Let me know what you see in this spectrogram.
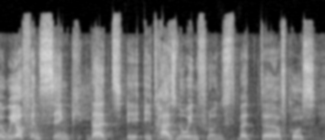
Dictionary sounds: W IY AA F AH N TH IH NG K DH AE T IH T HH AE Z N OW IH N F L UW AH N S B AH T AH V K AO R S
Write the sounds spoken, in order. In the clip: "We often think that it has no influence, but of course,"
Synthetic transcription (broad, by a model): W IY AA F AH N TH IH NG K DH AE T IH T HH AE Z N OW IH N F L UW AH N S B AH T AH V K AO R S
